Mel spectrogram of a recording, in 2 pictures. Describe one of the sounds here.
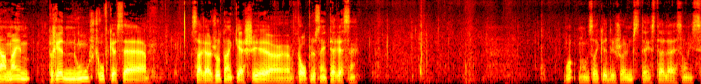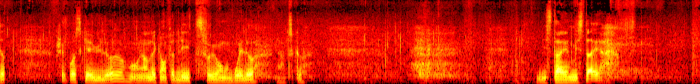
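A middle-aged man talks calmly, close by.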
